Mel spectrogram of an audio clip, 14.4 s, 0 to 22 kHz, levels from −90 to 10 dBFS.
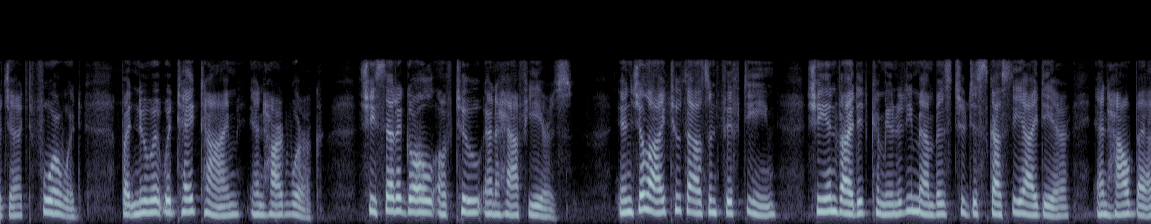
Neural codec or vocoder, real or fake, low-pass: vocoder, 22.05 kHz, 80 mel bands, WaveNeXt; fake; 7.2 kHz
